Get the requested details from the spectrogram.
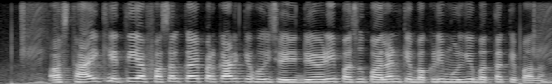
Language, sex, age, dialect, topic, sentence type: Magahi, male, 18-24, Western, agriculture, statement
